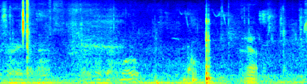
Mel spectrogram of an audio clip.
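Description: Electric trolling motor running on spot lock to hold the boat in place, a steady low hum, with a couple of sharp clicks of handling on board.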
